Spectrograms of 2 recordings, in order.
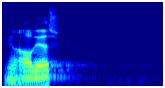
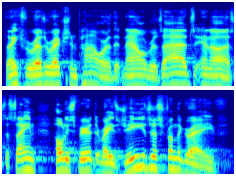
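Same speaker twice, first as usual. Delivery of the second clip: earnest prayer rising louder toward the end; closing prayer; 6 dB louder than usual. Acted. Pastor leading the standing church in prayer, fervent prayer voice. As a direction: pray over them, building in fervour.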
